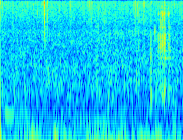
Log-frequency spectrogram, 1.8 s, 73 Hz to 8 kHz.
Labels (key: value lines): label: biophony
recorder: SoundTrap 300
